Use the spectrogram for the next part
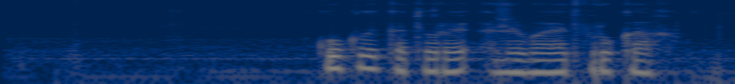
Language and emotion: Russian, neutral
